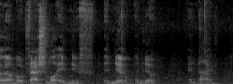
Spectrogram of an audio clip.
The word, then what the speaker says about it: neuf: Tout dans la maison semblait très à la mode et neuf. Neuf. Okay. Pronounce it with that V, more like the number.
